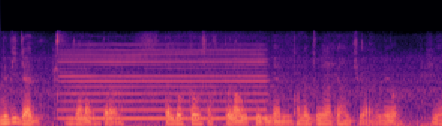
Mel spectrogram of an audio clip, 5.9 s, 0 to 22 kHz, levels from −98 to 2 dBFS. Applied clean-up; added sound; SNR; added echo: none; Bowed string instrument; 5 dB; none.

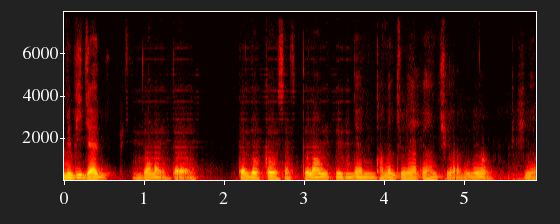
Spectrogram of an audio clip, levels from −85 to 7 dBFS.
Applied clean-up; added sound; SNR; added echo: neural separator model SepFormer DNS4.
